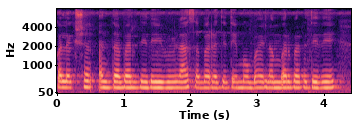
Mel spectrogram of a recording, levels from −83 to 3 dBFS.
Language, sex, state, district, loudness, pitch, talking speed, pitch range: Kannada, female, Karnataka, Bidar, -14 LUFS, 205 Hz, 110 wpm, 205-210 Hz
